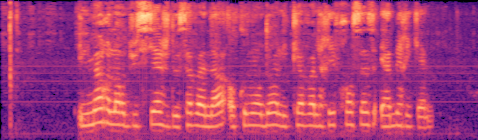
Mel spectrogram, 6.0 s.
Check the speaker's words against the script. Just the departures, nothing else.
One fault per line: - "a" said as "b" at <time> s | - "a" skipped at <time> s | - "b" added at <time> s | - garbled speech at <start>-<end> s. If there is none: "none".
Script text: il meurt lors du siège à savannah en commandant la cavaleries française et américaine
- "à" said as "de" at 2.1 s
- "la" said as "les" at 3.5 s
